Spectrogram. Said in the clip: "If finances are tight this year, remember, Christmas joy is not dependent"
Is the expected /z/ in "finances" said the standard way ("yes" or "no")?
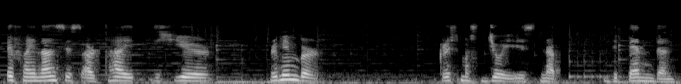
no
